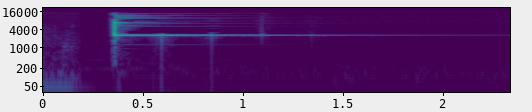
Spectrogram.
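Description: A single bell-like ding, used as a scene-transition sound effect: struck sharply about a third of a second in, one clear ringing tone fading away over about a second and a half.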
